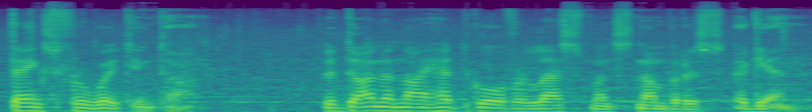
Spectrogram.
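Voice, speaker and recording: An actor playing an older, measured and paternal mafia consigliere who lectures deliberately in a video game. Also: male voice, lowish voice, expressive, soft background music, close to an everyday voice. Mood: calm, businesslike. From Sicily. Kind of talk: video game cutscene acting.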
